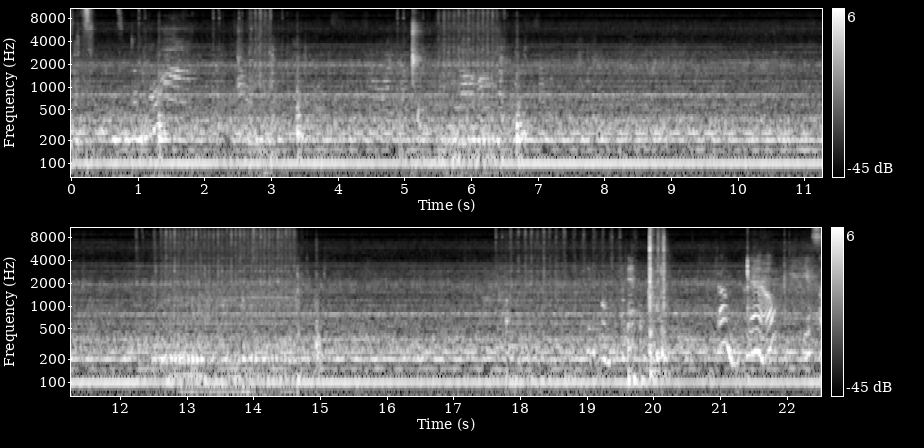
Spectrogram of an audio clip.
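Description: A sewing machine running a long basting stitch for a ruffle: a faint steady mechanical whir under a low continuous hum, with people talking over it throughout.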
